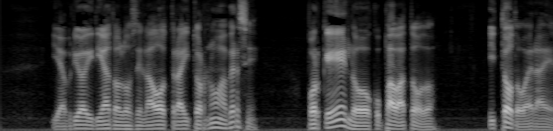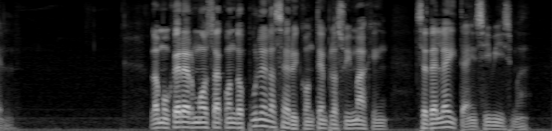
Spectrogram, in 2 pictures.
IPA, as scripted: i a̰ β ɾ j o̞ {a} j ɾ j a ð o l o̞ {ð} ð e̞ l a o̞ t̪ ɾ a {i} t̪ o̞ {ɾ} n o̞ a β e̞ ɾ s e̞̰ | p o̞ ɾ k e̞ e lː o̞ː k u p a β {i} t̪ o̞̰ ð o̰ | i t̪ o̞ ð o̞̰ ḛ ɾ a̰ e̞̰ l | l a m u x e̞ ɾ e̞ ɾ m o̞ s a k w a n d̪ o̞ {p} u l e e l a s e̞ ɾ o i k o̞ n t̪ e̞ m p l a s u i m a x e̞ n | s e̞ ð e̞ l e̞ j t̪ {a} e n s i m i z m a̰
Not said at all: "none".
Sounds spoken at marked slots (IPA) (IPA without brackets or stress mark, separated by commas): a, z, i, ɾ, a, p, a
